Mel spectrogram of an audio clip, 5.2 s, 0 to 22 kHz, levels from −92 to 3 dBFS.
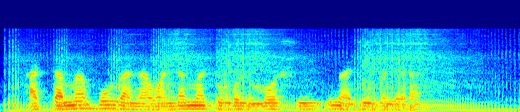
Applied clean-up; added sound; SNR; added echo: none; Motorcycle; 8 dB; none.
